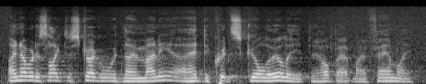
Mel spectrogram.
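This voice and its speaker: In an Australian accent, a man talks at a very fast pace. His pitch is high, with noticeable background noise behind him. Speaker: political candidate. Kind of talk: candidate forum speech. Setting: community hall forum with audience.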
